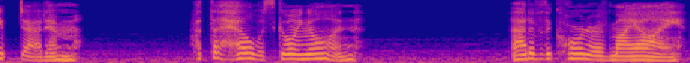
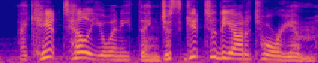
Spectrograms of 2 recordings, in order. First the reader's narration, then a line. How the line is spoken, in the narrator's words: he snapped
